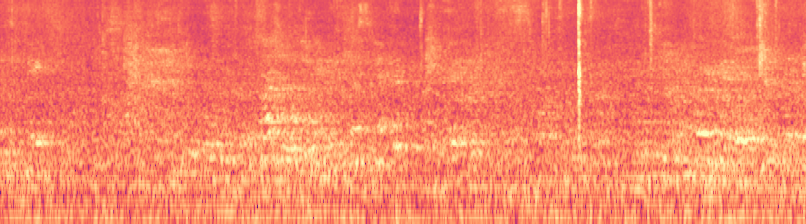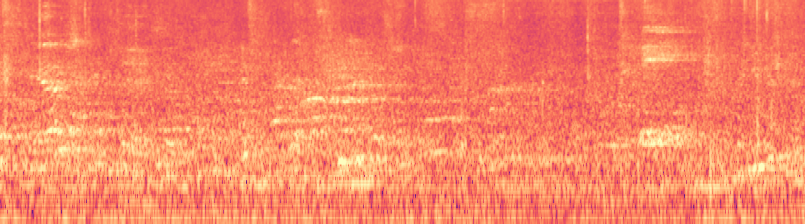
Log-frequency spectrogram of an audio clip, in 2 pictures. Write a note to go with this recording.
walking around a art exhibition around the markthale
